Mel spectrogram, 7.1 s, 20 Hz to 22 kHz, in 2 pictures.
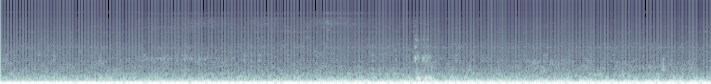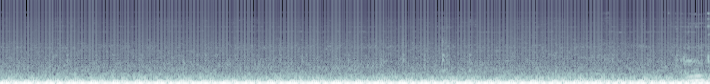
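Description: A 1989 Chevrolet Camaro IROC-Z muscle car engine idles with a steady, deep, loud rumble close by, its low throb continuous and unbroken throughout with no talk.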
